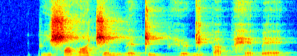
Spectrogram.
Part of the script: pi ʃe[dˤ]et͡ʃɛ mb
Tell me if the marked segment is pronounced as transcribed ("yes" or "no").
no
